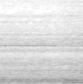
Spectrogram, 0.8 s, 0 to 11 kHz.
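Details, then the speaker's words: BiWaze Cough assisted-cough device in manual mode at a pause pressure of 14 cmH2O: insufflation (inhalation) airflow starts while the plus button is held. "La inhalatoria arranca una vez que presiona el signo más"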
